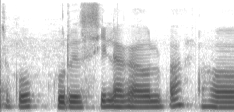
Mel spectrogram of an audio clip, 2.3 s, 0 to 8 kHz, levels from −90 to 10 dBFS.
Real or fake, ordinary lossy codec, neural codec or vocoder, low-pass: real; none; none; 7.2 kHz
